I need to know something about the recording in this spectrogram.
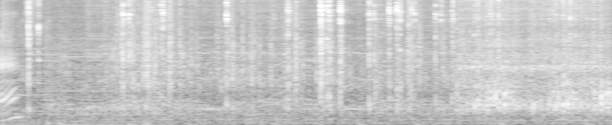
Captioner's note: mixer stirring cream cheese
